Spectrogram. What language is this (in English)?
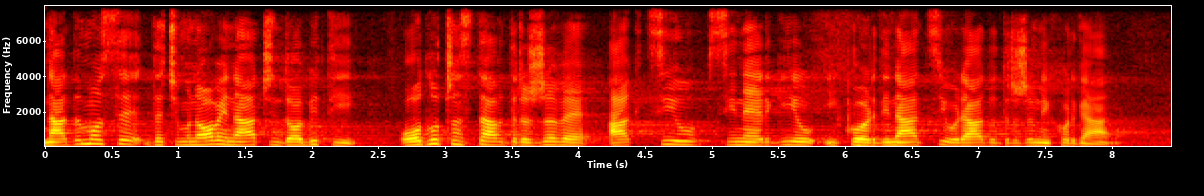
Serbian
